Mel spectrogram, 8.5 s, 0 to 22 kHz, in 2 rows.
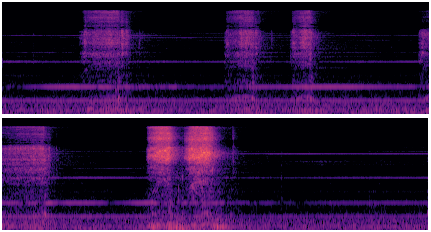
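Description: Electric window motors and servos of a home-built BB8 drive mechanism running in short bursts under controller commands, about six bursts in all, the loudest pair about six seconds in. A faint steady whine runs underneath.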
